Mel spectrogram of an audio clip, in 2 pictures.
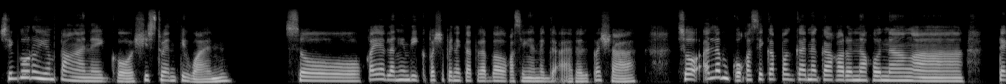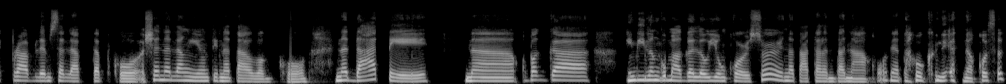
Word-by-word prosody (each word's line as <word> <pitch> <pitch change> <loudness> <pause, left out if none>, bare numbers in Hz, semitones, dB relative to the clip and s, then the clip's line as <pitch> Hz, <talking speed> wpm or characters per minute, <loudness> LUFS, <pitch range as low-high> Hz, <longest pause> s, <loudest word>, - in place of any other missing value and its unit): Siguro 295 +2 +1
yung 250 -3 +3
panganay 160 -7 -1
ko, 140 -2 +1
she's 210 +4 -2
21, 165 - 0 0.5
so, 165 -4 0
kaya 225 +2 0
lang 210 - +1
hindi 210 -1 0
ko - - -15
pa 200 - 0
siya 220 - -4
pinagtatrabaho 170 -4 -1
kasi 150 +1 -3
nga 155 - +2
nag-aaral 140 -1 -2
pa - - -6
siya. 140 0 0 0.4
So, 235 -2 +1
alam 295 0 +1
ko 185 - +2
kasi 220 +4 -3
kapagka 235 -1 -2
nagkakaroon 210 -3 +1
ako 195 0 +1
ng, 185 -1 +3
ah, 155 -2 +2 0.3
tech 210 -1 -2
problem 170 -2 0
sa 170 +1 -2
laptop 150 -1 -3
ko, 135 -1 +1
siya 210 - 0
nalang 195 -3 +1
yung 170 -1 +2
tinatawag 145 -6 0
ko, 125 +2 -2 0.2
na 190 +1 +3
dati 160 -6 +1 0.3
na 160 -1 +3
kapagka 195 0 0 0.3
hindi 195 +2 +4
lang 200 0 +5
gumagalaw 175 -2 +2
yung 165 -1 0
cursor 180 - 0
natataranta 140 -3 -1
na 135 -2 +1
ako 185 - -7
tinatawag 175 +1 0
ko - - -8
na 175 - +3
yung 190 - -2
anak 145 -3 0
ko, - - +1
sa 180 - -3
175 Hz, 170 wpm, -23 LUFS, 155-200 Hz, 0.5 s, lang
